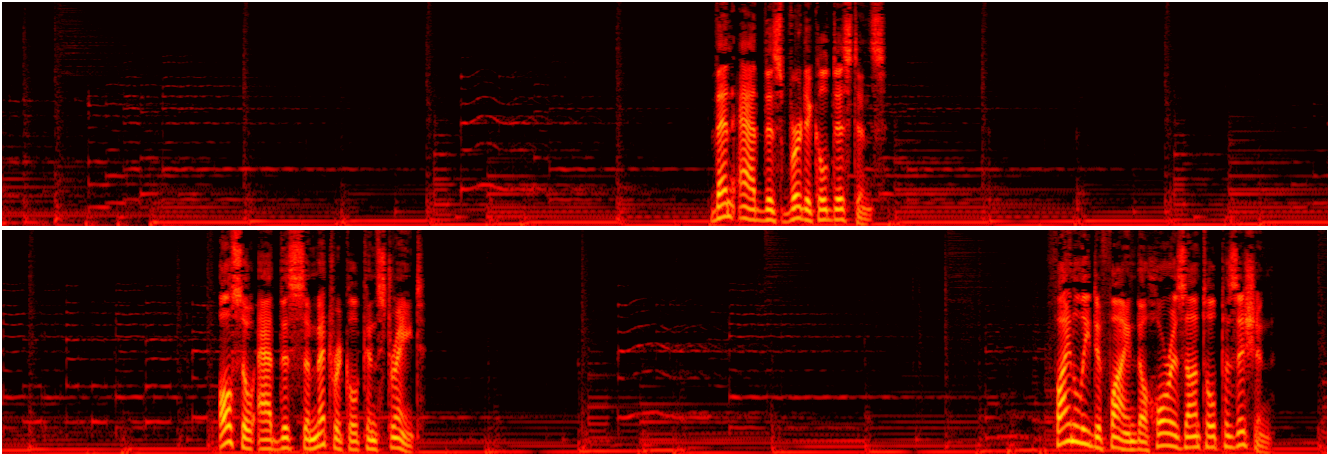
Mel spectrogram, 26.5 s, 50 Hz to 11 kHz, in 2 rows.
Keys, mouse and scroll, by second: 0.4 Return, 2.1 click, 2.7 click, 4.3 click, 5.3 click, 6.2 click, 9.4 click, 10.1 8, 10.5 5, 10.9 Return, 12.6-13.9 drag, 14.2 click, 15.0 click, 16.2 ctrl+click, 17.2 ctrl+click, 21.4 click, 23.1 click, 24.6 ctrl+click.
